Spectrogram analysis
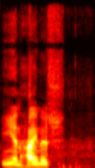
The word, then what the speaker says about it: Ian Heinisch: Moving on, continuing with the theme of making debuts, Ian Heinisch.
